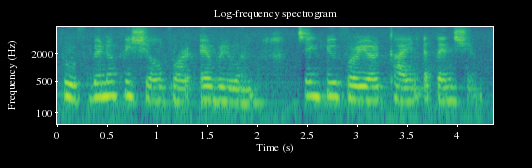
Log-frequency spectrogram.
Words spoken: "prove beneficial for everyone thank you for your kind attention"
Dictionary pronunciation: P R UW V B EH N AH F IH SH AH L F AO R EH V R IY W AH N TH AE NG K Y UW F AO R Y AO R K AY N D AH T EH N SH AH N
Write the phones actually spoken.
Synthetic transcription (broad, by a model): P R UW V B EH N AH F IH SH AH L F AO R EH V R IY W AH N T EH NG K Y UW F AO R Y AO R K AY N D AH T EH N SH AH N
